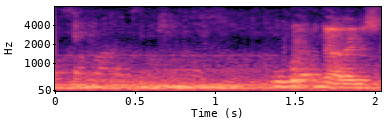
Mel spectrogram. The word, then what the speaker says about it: Sahara: Sahara is how we pronounce it, sure, but the Arabic Sahara.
